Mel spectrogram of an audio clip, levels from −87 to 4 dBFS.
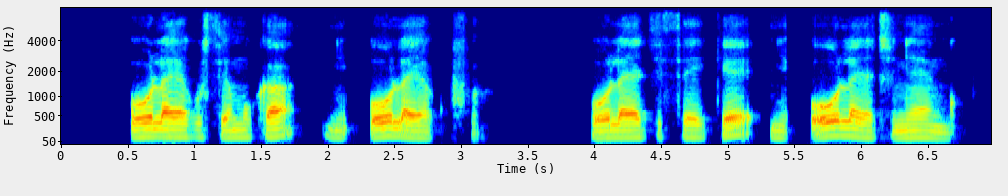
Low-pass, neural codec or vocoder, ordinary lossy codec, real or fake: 7.2 kHz; none; Opus, 32 kbps; real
